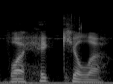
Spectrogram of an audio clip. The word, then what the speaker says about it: vehicular: on the first syllable vehicular he kill LA but the stress you can see is on the second syllable right now certainly pronounced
